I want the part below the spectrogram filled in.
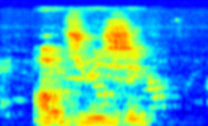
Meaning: inflection of enduire: 1. second-person plural present indicative 2. second-person plural imperative
- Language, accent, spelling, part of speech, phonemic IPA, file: French, Canada, enduisez, verb, /ɑ̃.dɥi.ze/, LL-Q150 (fra)-enduisez.wav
